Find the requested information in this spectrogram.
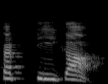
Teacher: तो यहाँ पर ता के बाद में टी आया है, इसीलिए इस ता को भी टा हो गया तो बन गया तट्टी का।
